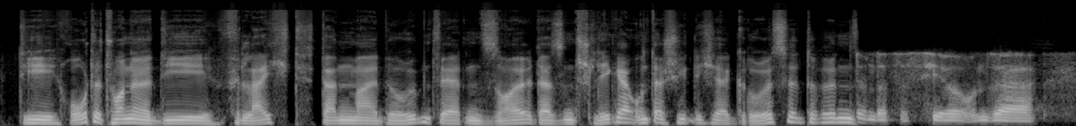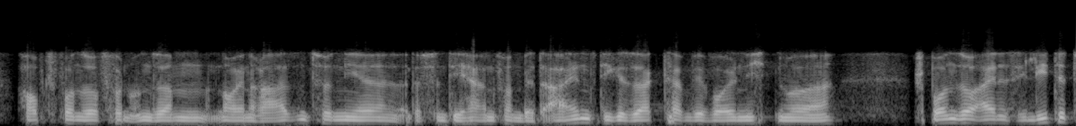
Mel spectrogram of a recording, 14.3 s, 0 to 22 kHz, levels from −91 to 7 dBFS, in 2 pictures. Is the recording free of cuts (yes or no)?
no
